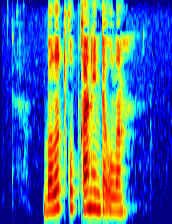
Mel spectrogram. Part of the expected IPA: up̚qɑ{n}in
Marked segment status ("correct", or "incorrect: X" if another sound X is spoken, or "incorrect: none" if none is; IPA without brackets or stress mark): correct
